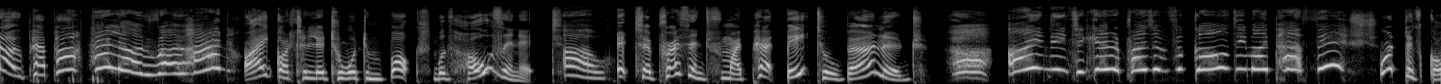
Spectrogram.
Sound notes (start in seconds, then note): 9.8 gasps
